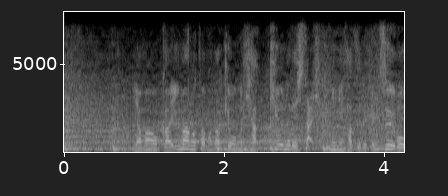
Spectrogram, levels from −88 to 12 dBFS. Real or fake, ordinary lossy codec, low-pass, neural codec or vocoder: fake; Opus, 64 kbps; 7.2 kHz; vocoder, 22.05 kHz, 80 mel bands, WaveNeXt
